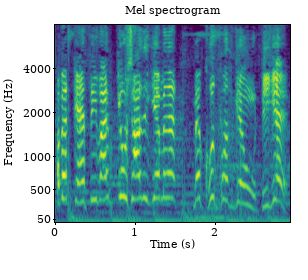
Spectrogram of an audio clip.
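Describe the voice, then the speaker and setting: A man's voice: very high-pitched, fast, music in the background. A young man playing an exasperated husband who pleads and blusters at his wife in a park. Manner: pleading yet blustering, says "abe" and "yaar" often. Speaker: husband in a staged couple-fight skit. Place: outdoors in a park.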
